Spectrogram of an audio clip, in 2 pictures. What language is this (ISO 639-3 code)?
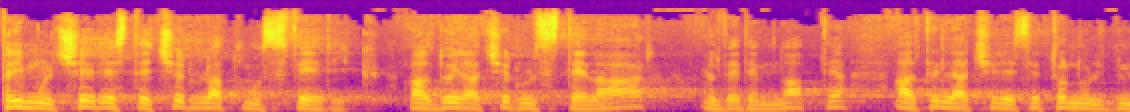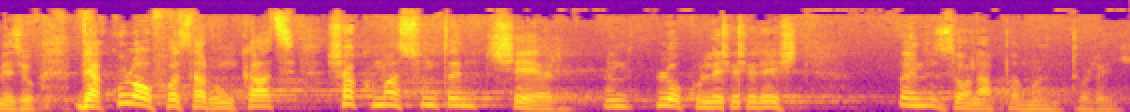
ron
